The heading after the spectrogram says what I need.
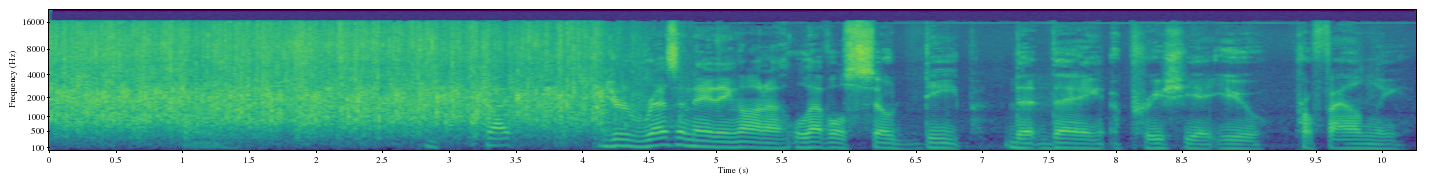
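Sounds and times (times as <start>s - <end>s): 
audience applause with many hands clapping: 0.0s - 4.5s
speech: 3.3s - 10.2s.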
